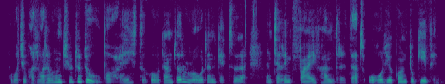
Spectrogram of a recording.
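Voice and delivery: put-on slow, controlled Welsh accent. Speaker imitates Tom Hardy's Welsh accent in Locke, at a very controlled pace. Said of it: "Tom Hardy doing a Welsh accent at a very controlled pace".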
